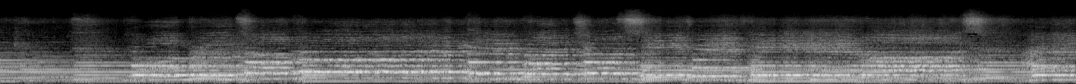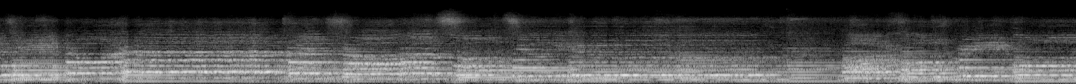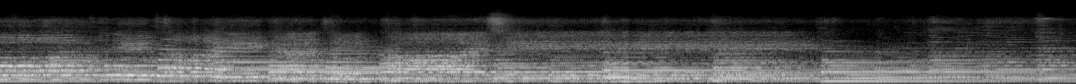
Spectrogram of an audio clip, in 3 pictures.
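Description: Church choir singing a hymn in phrases of a few seconds, over steady low accompanying notes.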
